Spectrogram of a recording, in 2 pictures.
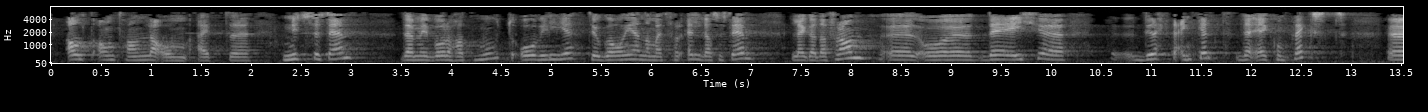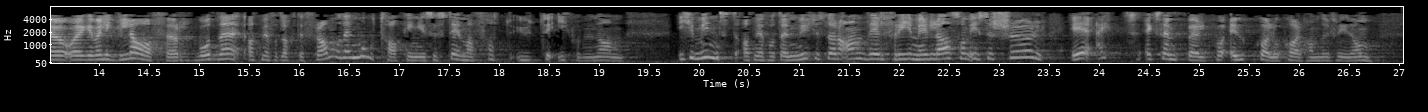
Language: Norwegian Nynorsk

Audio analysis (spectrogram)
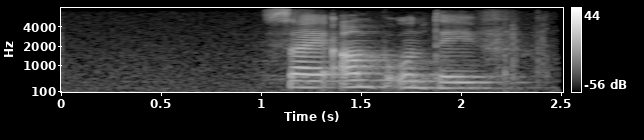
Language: Afrikaans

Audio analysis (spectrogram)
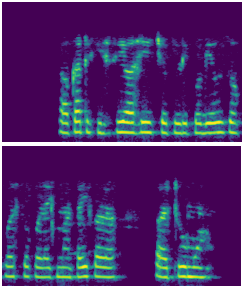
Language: Swahili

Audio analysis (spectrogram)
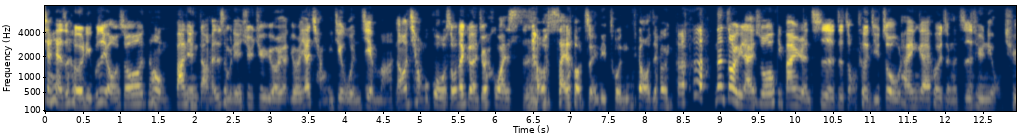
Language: Chinese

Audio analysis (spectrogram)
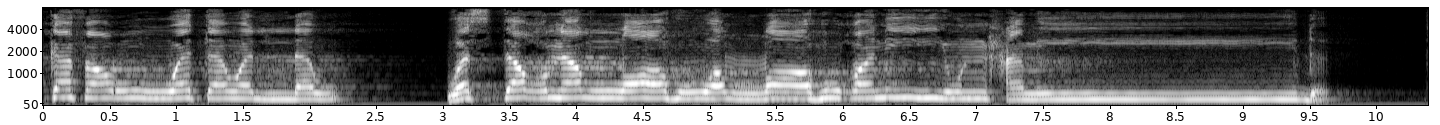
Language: Arabic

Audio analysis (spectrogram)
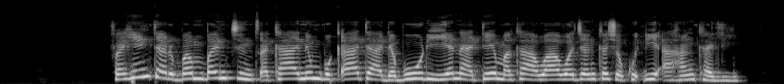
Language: Hausa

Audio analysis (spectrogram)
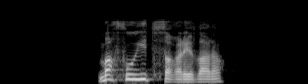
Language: Kabyle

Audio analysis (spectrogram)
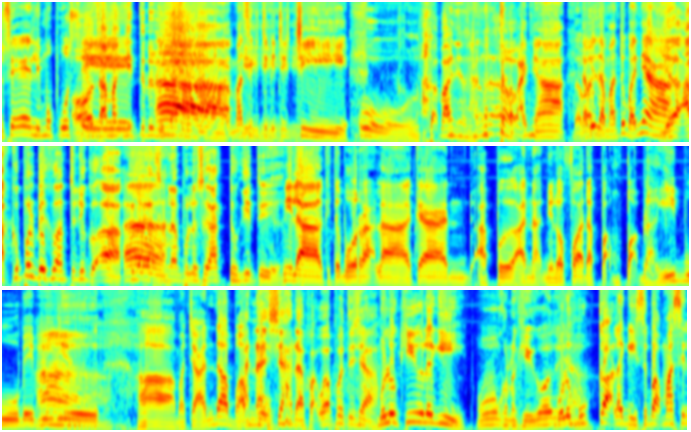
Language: Malay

